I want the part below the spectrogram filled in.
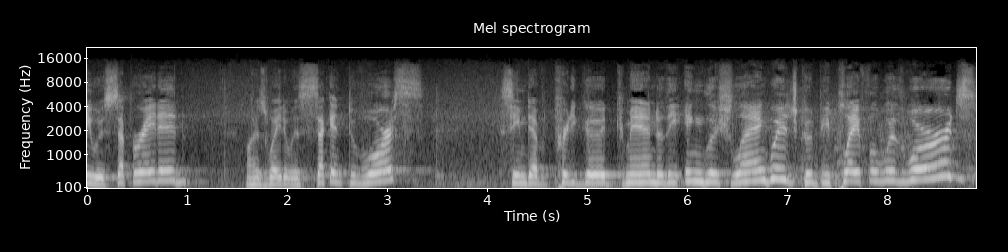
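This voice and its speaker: A woman has an unremarkable speaking voice at a fairly high pitch. She talks at a moderate pace with lively intonation. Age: 60s. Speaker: storyteller. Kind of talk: storytelling.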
